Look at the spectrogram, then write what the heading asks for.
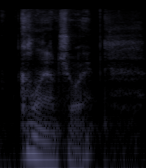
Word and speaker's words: Kalanchoe: This next herb is pronounced by Manuel as Kalanchoe. I've heard it pronounced many different ways. Manuel calls it Kalanchoe.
